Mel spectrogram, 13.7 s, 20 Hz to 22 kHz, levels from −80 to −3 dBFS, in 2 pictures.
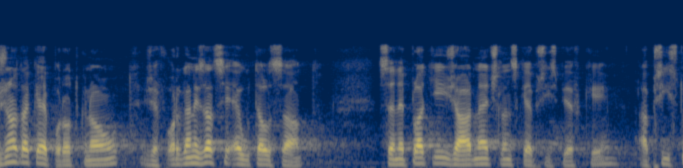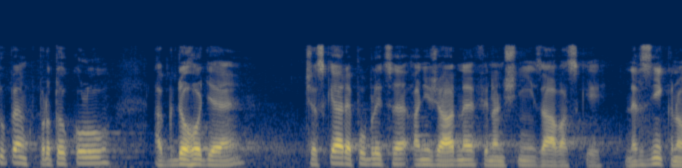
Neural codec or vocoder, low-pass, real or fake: none; 7.2 kHz; real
